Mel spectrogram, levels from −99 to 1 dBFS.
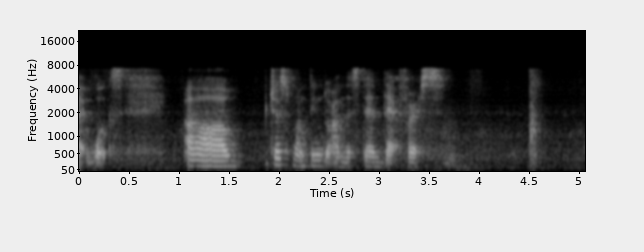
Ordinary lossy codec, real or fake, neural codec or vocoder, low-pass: none; fake; vocoder, 22.05 kHz, 80 mel bands, HiFi-GAN; 7.2 kHz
